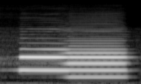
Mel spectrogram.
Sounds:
musical instrument, woodwind instrument, music

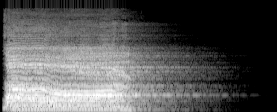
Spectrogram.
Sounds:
musical instrument, singing, music, human voice

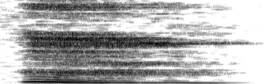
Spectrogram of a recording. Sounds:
human voice, sigh

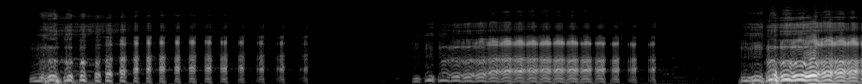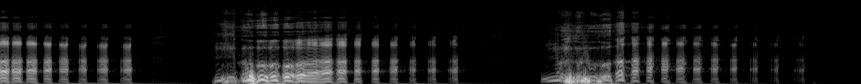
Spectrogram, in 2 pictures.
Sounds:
laughter, human voice

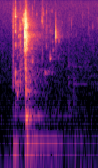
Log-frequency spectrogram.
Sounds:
water, splash, liquid

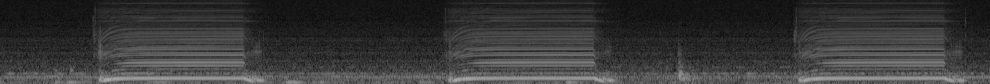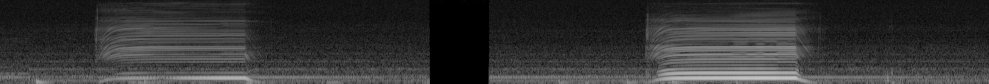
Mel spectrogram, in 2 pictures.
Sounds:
alarm, telephone

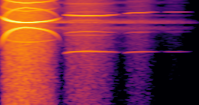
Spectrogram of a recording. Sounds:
animal

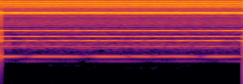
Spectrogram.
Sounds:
musical instrument, music, organ, keyboard (musical)

